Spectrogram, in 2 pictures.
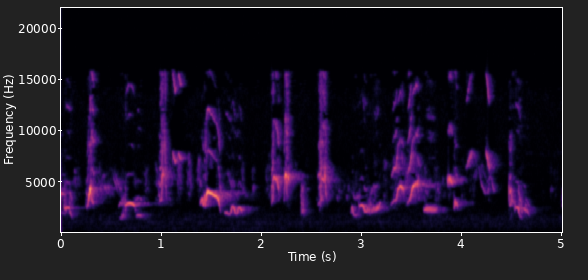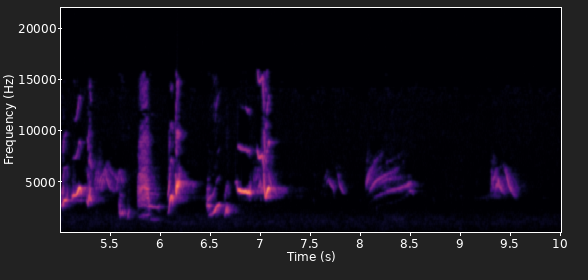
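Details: Gray catbird, a small American mimic of cat sounds, delivers a long, dense stream of jumbled chirps, squeaks and whistled slurs for seven seconds, ending with a few soft scattered notes.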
